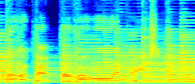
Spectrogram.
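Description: A man singing live to his own strummed acoustic guitar, with sung notes sliding in pitch near the start and about a second in.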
